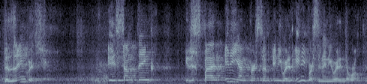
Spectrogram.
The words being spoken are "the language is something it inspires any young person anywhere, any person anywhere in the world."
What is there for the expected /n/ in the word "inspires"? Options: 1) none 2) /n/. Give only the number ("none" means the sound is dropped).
1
